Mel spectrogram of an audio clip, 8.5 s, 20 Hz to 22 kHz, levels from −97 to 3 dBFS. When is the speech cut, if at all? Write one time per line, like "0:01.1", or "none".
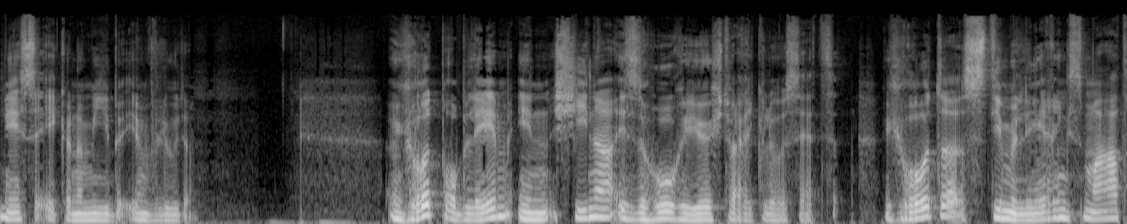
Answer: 0:06.4

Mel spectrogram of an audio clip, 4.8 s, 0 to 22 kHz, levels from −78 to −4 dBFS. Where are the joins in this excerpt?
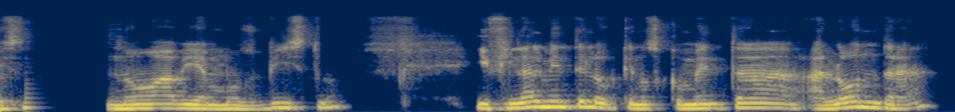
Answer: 0:01.6

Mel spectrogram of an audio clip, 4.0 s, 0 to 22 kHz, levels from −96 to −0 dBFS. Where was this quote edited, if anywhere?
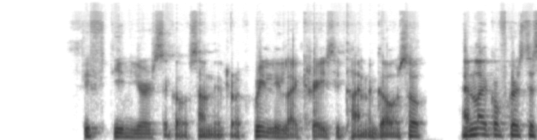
none

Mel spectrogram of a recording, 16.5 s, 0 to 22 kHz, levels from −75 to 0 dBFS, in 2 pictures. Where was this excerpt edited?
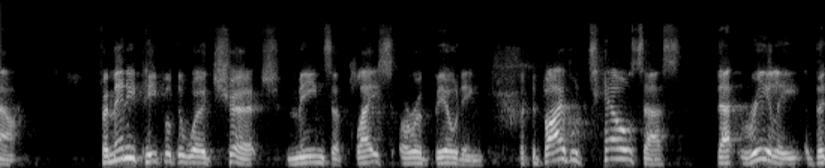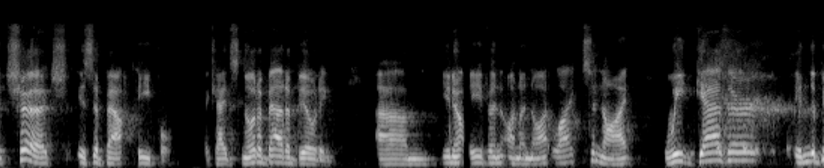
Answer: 0:12.9

